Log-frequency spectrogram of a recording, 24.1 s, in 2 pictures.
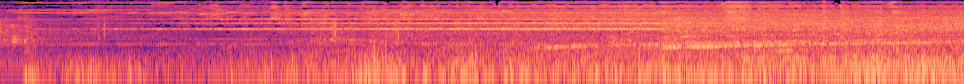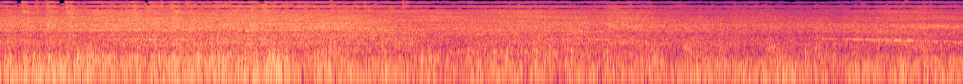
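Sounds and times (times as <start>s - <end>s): train wheels rumbling and clacking: 0.0s - 24.0s.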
